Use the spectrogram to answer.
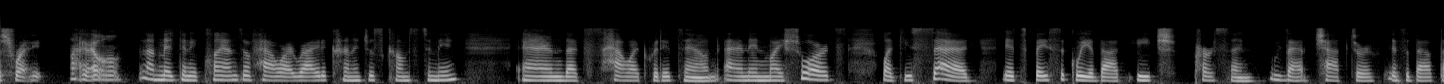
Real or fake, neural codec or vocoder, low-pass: fake; codec, 16 kHz, 1 kbps, FunCodec, trained on LibriTTS, 50 frames a second; 5.4 kHz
